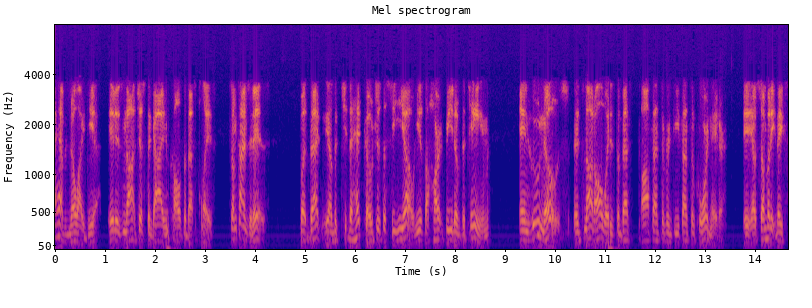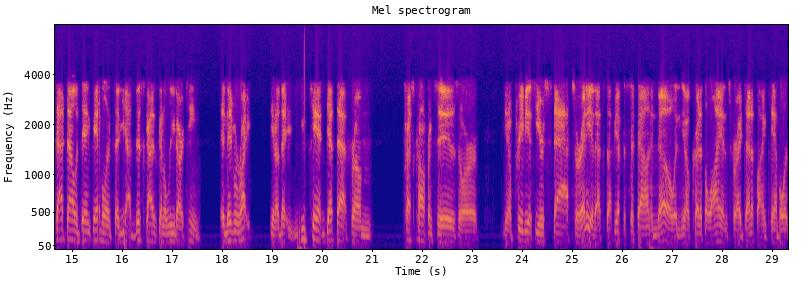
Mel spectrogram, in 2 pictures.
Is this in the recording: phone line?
yes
